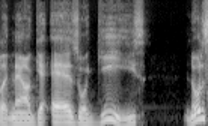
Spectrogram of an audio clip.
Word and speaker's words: Ge'ez: Notice how it's going to sound, because Ge'ez, or which they call it actually Ga'az, they call it now Ge'ez or Ge'ez.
